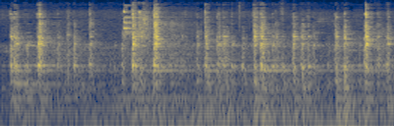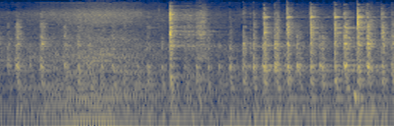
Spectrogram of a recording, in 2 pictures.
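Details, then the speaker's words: Brake pad loose in its caliper because the retaining clips were bent to ease fitting and lack pressure: sharp, irregular metallic clicks and clacks as the pad shifts, e.g. over cobblestones; an annoying knock. "e esse barulhinho incomoda demais"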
